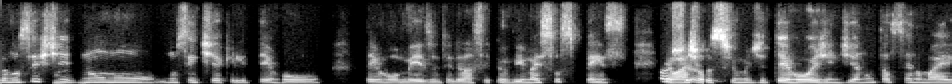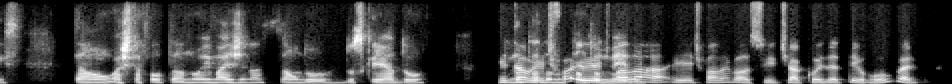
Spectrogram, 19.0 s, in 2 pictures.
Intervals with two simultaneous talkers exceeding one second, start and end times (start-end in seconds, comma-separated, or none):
14.6-16.0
